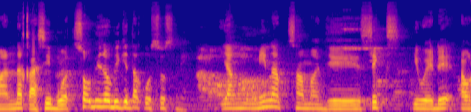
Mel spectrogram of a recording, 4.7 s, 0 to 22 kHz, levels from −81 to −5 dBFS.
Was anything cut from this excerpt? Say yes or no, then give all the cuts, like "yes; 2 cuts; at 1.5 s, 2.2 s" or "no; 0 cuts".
no; 0 cuts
